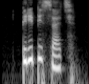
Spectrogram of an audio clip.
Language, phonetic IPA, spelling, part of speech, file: Russian, [pʲɪrʲɪpʲɪˈsatʲ], переписать, verb, Ru-переписать.ogg
- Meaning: 1. to rewrite, to retype 2. to copy 3. to make a list, to take a census (of) 4. to reregister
